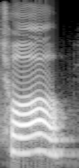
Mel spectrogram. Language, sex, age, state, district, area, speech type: Odia, female, 45-60, Odisha, Malkangiri, urban, read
